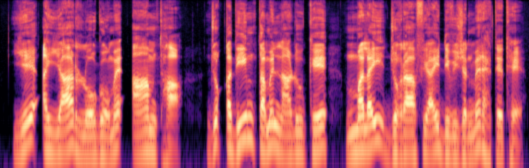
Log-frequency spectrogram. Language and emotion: Urdu, neutral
